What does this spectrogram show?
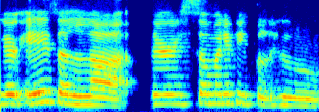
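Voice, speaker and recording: A woman with an Irish accent speaks at a moderate pace with ordinary pitch variation. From Ireland. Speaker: podcast guest, yoga teacher and social media manager. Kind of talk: casual interview chat.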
